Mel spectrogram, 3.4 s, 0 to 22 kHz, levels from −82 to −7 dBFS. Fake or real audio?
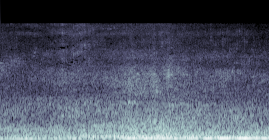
real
